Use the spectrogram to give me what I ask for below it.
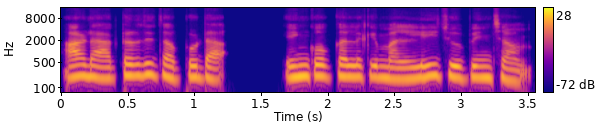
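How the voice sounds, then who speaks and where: A stern, scheming older mother-in-law gives blunt orders, as a woman reads her lines in a storybook. The voice is very smooth and clear. It is recorded close up and dry. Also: mid-range voice, fairly even intonation, normal speed, dry recording, close to an everyday voice. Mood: commanding.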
